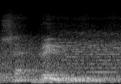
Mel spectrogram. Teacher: And I shall, as a grammarian, it's my duty to introduce the word of the day, that is chagrin, C-H-A-G-R-I-N, broken into 2 syllables, C-H-A, pronounced as S-H-U-H, sh. And grin, for this second syllable, you must give emphasis.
